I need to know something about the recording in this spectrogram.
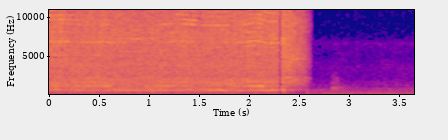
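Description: An angle grinder screeches loudly as it cuts into metal.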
